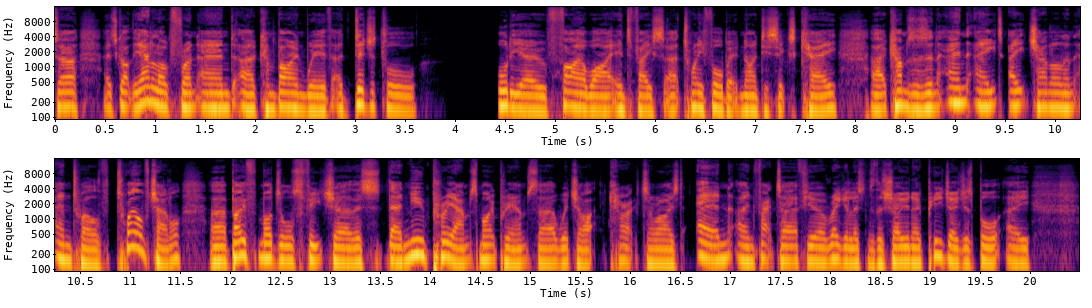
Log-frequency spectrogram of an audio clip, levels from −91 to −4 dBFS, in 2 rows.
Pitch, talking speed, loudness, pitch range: 145 Hz, 180 wpm, -23 LUFS, 135-155 Hz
